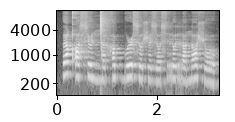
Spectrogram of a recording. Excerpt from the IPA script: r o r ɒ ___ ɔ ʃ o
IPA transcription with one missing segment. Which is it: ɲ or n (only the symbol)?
n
